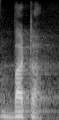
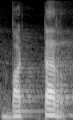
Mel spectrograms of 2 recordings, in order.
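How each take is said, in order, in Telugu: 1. మధ్యలో ఉన్న t ఒక్కటే ఉంటుంది, దాన్ని తక్కువసేపు పలకాలి. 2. మధ్యలో ఉన్న t రెండుసార్లు ఉంటుంది, దాన్ని ఎక్కువసేపు పలకాలి. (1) "రెండు కాన్సనెంట్స్ ఉన్నా కూడా ఒకదాన్ని పలకాలి" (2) "బట్టర్ అనకూడదు"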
